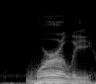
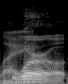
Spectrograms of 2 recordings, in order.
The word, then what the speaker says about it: Worrell: Did I pronounce that correctly? Yeah, yes. Worrell? Yes. Okay, cool. It gets butchered a lot. Does he? It does. What's some of the worst things you heard? Worley, which there's no Y in it, or I don't. Worrell.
